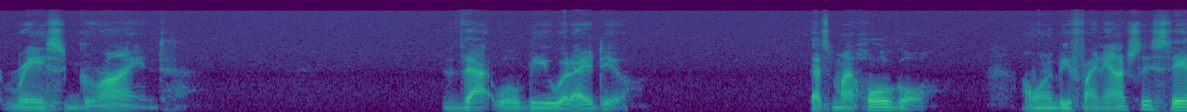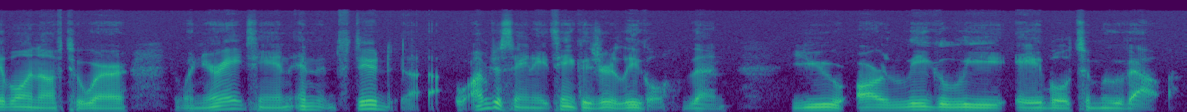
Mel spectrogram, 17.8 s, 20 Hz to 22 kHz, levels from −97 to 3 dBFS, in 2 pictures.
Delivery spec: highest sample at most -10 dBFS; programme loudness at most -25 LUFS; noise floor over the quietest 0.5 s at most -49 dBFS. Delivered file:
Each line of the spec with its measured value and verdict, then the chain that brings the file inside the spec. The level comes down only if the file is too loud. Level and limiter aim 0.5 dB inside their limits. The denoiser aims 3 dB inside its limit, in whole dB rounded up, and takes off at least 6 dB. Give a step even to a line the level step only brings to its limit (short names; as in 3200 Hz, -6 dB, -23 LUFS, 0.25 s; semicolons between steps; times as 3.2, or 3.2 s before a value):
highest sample -14.5 dBFS: OK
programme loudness -32.0 LUFS: OK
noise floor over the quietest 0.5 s -59 dBFS: OK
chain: none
